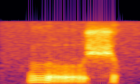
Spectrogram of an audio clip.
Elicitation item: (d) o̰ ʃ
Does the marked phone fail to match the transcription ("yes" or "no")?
yes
